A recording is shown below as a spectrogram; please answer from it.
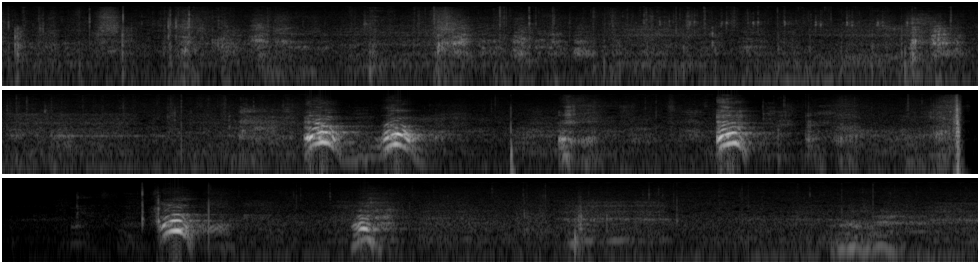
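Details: Pack of Shetland Sheepdogs out in a late April snowfall, giving short, sharp barks at irregular intervals over quieter panting and shuffling.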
